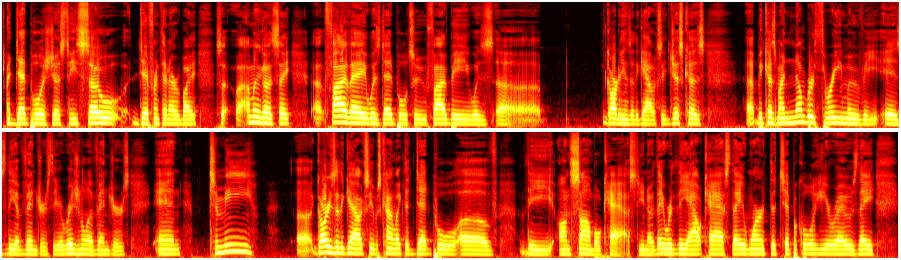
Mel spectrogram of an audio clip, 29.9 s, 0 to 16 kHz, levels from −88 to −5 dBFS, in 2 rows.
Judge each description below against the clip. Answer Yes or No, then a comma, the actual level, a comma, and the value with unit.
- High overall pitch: No, low, 135 Hz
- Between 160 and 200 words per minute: No, average, 145 wpm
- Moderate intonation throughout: No, narrow, 2.3 semitones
